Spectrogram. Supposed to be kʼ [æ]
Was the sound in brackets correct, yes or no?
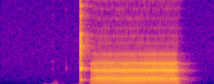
yes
